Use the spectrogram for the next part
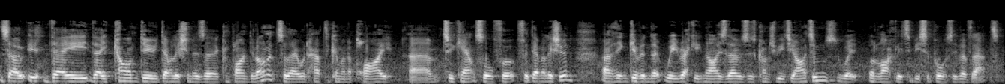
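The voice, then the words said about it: English accent. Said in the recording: “that's your English accent”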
